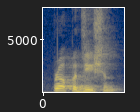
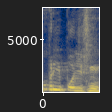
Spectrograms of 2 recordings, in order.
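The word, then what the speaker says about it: preposition: second word इ प्रपोजिशन प्रपोजिशन basically इसको प्रीपोजिशन बोलते हैं और पहले को बोलते पोजीशन जो कि बिल्कुल इनकरेक्ट है सो फर्स्ट वर्ड को आप प्रोनाउंस करोगे पोजीशन और जो सेकंड वर्ड रहेगा उसको आप प्रोनाउंस करोगे प्रपोजिशन प्रपोजिशन now come to द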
